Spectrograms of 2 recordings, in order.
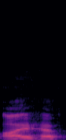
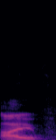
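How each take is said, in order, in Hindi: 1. यह दो अलग-अलग पूरे शब्दों की तरह बोला जाता है। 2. यह एक ही छोटे उच्चारण में मिल जाता है। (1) "आई हैव को मिला देते हैं" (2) "मिला देते हैं आईव"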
